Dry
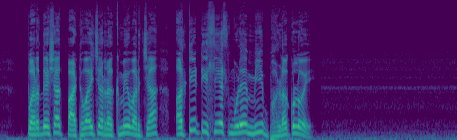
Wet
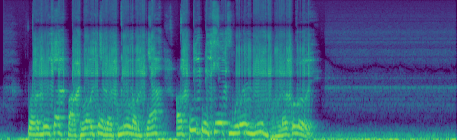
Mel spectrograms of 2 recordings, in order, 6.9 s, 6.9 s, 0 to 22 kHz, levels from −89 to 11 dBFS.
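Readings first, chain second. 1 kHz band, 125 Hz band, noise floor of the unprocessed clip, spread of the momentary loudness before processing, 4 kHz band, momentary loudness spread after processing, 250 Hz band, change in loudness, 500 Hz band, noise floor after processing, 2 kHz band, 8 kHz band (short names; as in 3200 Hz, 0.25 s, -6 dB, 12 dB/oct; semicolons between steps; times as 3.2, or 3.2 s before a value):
+12.5 dB, +24.0 dB, -62 dBFS, 7 LU, +22.5 dB, 21 LU, +22.0 dB, +18.5 dB, +16.0 dB, -26 dBFS, +15.5 dB, +22.5 dB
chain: rattling part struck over -35 dBFS, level -17 dBFS; bell 910 Hz -4 dB 2.3 oct; comb 5.9 ms, depth 54%; compressor 10:1, threshold -32 dBFS, peak gain reduction 13.5 dB; overloaded stage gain 30 dB; envelope phaser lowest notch 400 Hz, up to 2200 Hz, full sweep at -35.5 dBFS; bands offset in time lows, highs 60 ms, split 990 Hz; shoebox room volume 140 m³, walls furnished, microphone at 0.41 m; maximiser +35 dB; gain -1 dB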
